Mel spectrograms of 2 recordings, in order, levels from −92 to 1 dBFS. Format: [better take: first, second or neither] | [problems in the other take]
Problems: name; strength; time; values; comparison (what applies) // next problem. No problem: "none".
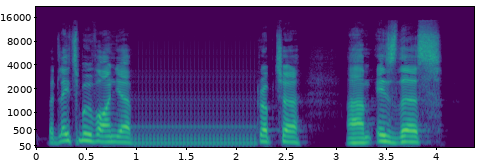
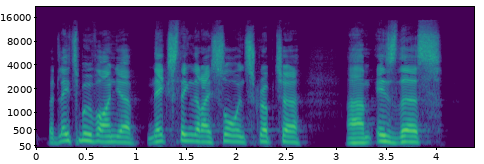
second | audio freezing; at 1 s for 1 s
